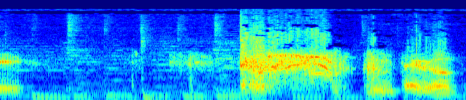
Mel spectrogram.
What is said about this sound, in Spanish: perdón que estuve tosiendo.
